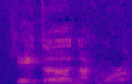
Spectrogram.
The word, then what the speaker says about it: Keita Nakamura: Keita Nakamura, yeah. Keita Nakamura, he's a good welterweight experience, but he hasn't fought the likes of Tom Breeze.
